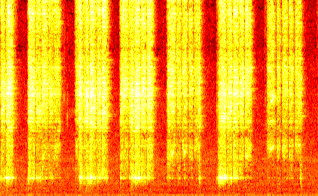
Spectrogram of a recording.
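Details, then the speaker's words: Lapping the valve seat on an air-cooled VW Beetle cylinder head: even back-and-forth rasping strokes turning smoother and duller, showing the lapping is nearly finished, with a few more passes planned. "push this puppy on here hear the sound difference it's basically done I'm going to give it a couple more shots but"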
